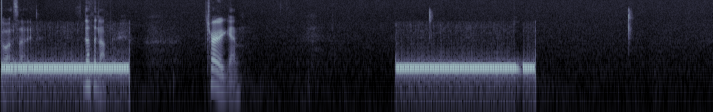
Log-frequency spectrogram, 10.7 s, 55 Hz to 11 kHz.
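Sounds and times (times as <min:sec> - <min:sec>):
telephone dial tone: 0:00.5 - 0:02.0, 0:06.0 - 0:08.0
speech: 0:01.3 - 0:01.7, 0:03.1 - 0:03.7.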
